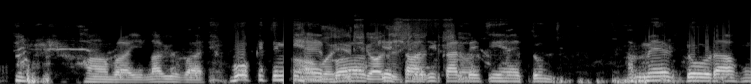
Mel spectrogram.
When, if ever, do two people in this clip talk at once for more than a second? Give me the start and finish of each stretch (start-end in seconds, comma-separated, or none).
2.9-4.8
